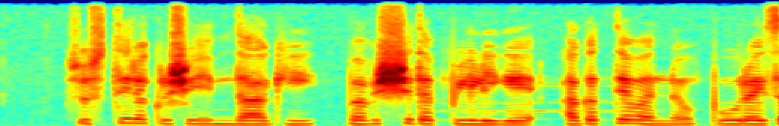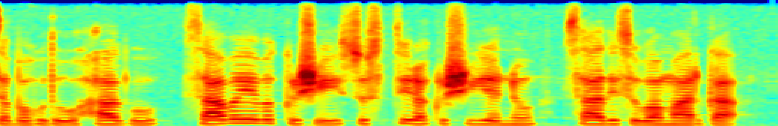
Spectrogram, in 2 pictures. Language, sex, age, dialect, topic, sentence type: Kannada, female, 18-24, Mysore Kannada, agriculture, statement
